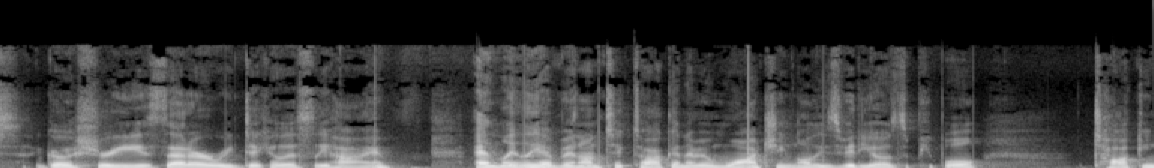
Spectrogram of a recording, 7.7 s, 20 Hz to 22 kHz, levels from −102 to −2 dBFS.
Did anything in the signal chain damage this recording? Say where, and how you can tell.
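Yes, at the driver/USB stage. From 1.01 s to 6.99 s the speech picks up ticks spaced a steady 0.5 s apart, around fifteen in all. These are periodic USB or driver dropouts: something keeps stalling the USB bus or audio driver on a fixed schedule, and each stall skips a couple of milliseconds of samples outright rather than padding them with silence. That even clockwork spacing is what rules out mouth clicks or mic handling.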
